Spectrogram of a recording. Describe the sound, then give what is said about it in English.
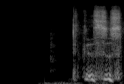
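A single loud sneeze by a woman onto a man's greatcoat: a brief quiet intake of breath, then a sharp, hissy, voiced burst that cuts off abruptly. “Because, you know, she sneezed all over your great coat.”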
